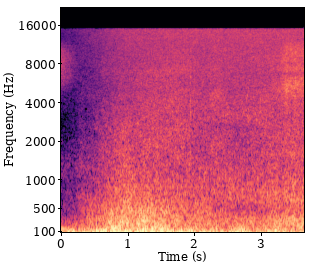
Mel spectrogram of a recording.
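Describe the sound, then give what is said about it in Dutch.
Steady wind rumble and the broad wash of surf on the still-deserted beach of Vlieland on a Thursday morning roll on without pause, a dense low roar that stays fairly even throughout, with no voices present. “Het strand van Vlieland is op dit moment nog verlaten, heel stil.”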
